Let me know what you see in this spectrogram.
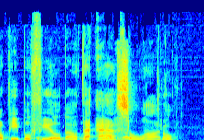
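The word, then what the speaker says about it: axolotl: They They know how people feel about the aselottle. Believe there's an X in that. No, aselottle. I'm not He said it right. We we we've seen it. There there there's not there's no X.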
